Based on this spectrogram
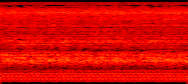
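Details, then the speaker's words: Off-center (eccentric) wood workpiece on lathe, speed being increased: steady low rumble with fast throb under motor hum as it shakes the lathe; too fast, slow down until noise disappears. Workpiece imbalance vibration. "so that tells me I am past the point where I want to start turning that I want to slow it back down until that noise disappears and maybe a little bit beyond"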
